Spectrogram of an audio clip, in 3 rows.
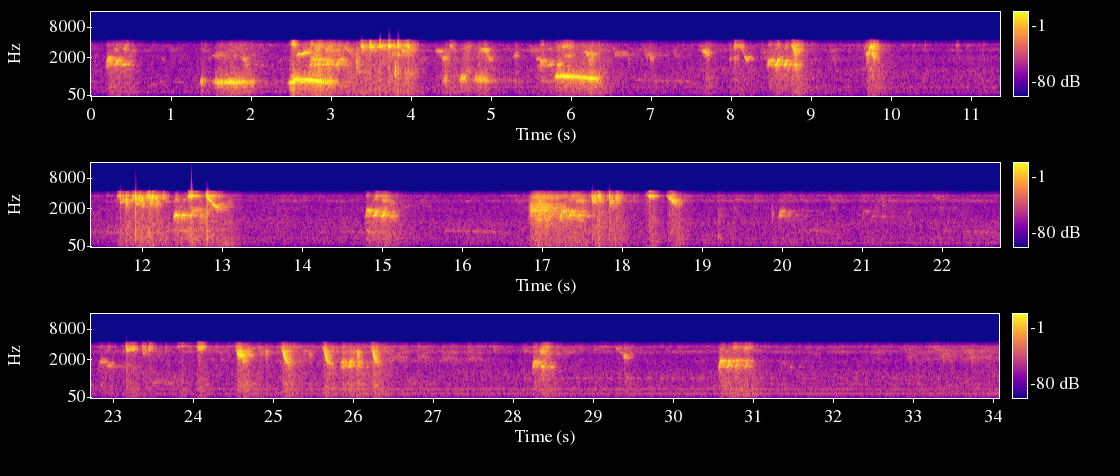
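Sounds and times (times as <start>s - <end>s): wild birds calling: 0.0s - 34.0s.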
